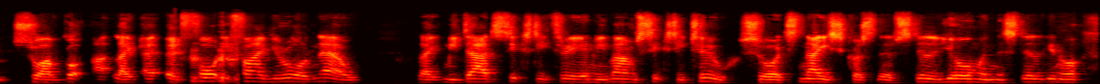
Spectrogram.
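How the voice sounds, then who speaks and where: Moving at a moderate pace, a man speaks with a fairly high pitch. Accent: northeast England. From northeast England, Sunderland. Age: 40s. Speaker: strength coach. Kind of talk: casual chat. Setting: podcast interview.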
